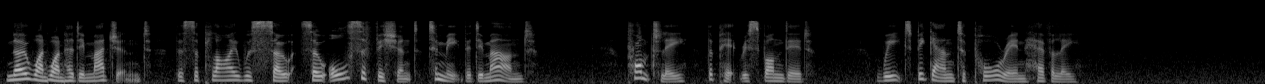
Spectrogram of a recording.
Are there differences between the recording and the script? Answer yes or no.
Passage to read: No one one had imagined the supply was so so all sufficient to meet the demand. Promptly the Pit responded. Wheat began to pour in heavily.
no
